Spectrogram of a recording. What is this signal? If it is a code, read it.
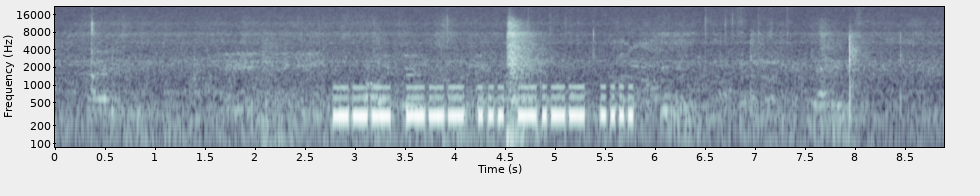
Morse code (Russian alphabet), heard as a keyed tone, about 25 wpm, 310 Hz, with the noise of a crowd indoors. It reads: ООСЫХ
